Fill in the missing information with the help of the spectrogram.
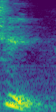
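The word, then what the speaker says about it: Twi: And now one question is, what you taught us, is it Twee or Akon? Is that how you say it? It's Twee. It's Twee.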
